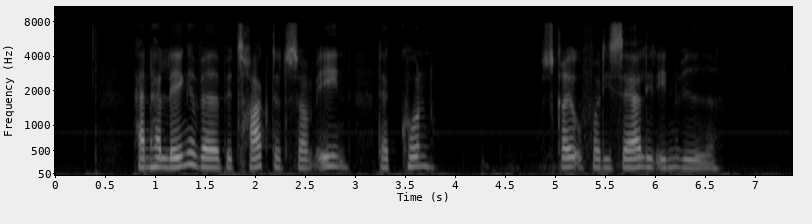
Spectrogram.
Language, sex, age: Danish, female, 35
